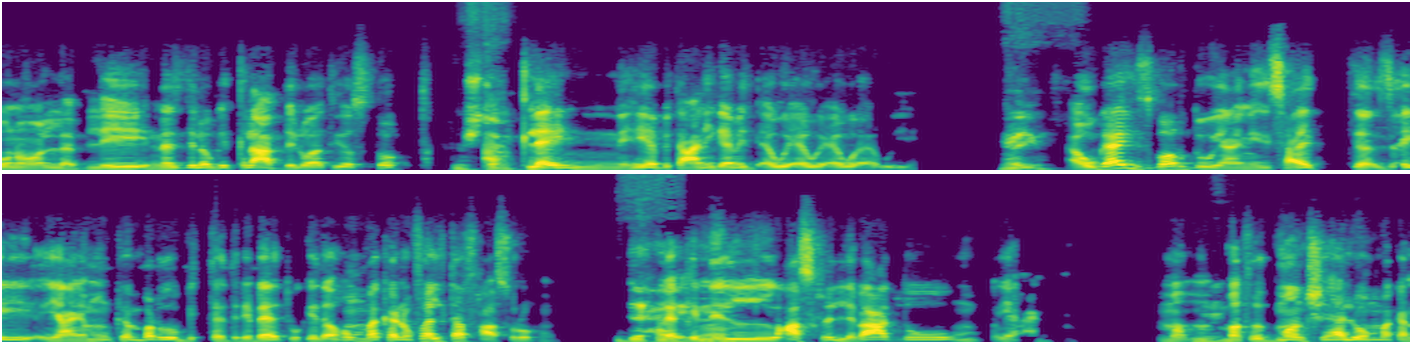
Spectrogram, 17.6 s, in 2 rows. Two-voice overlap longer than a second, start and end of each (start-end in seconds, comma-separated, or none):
none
